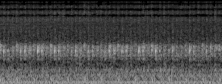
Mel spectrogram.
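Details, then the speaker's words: Toyota Kijang Krista diesel idling during brake bleeding after a brake leak repair: steady, even diesel clatter with a regular beat and no knocks or misses, described as still very crisp and "gurih"; a healthy idle. "Ini suaranya renyah betul masih ini, gurih betul suaranya."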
